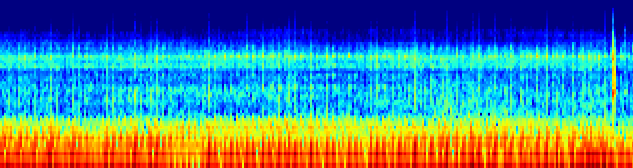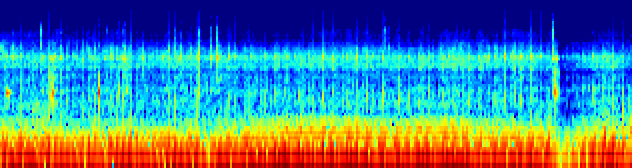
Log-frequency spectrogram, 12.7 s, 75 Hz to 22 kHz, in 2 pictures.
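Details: Yamaha Virago XV250 V-twin after six years in storage, oil topped up but not changed: low, lumpy idle with uneven beats and occasional ticks, still running rough.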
